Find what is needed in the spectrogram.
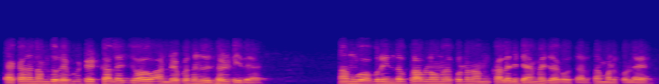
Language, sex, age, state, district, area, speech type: Kannada, male, 18-30, Karnataka, Kolar, rural, conversation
